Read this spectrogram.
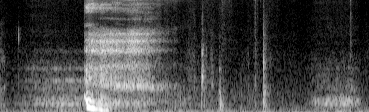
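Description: A heavy wooden cabinet scrapes across the floor.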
